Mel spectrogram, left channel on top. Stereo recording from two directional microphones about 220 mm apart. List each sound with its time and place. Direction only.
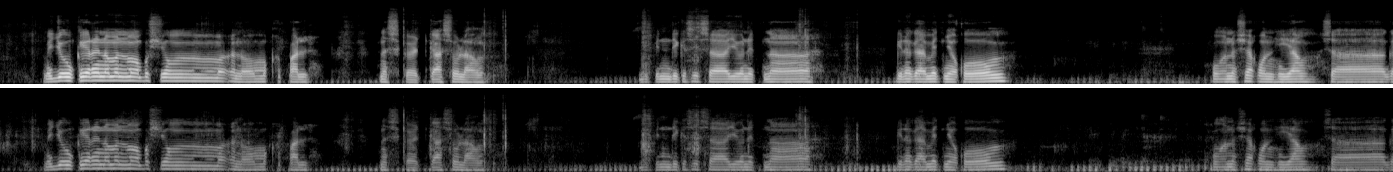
0.4 s speech: 50° left (ahead or behind)
5.0 s a sound: 15° left (ahead or behind)
6.5 s speech: 50° left (ahead or behind)
12.1 s speech: 40° left (ahead or behind)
